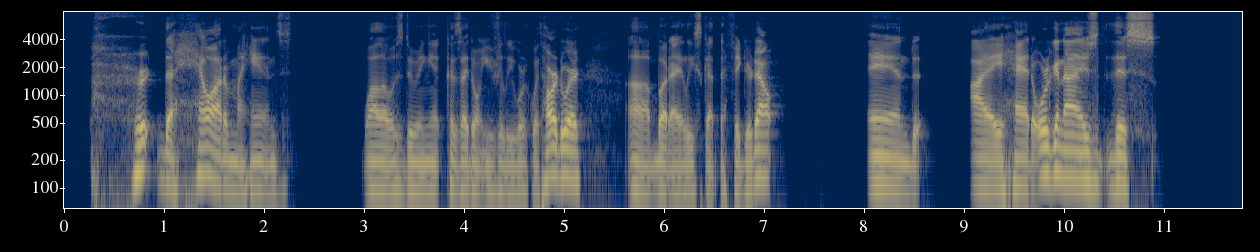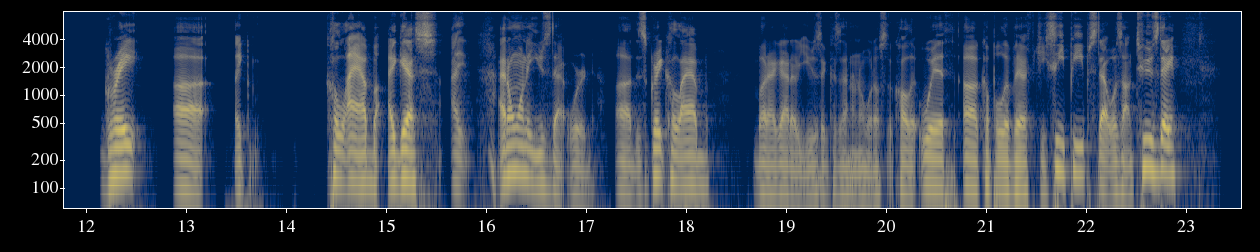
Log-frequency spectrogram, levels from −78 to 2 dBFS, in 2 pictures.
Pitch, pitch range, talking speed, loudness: 100 Hz, 90-120 Hz, 190 wpm, -24 LUFS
